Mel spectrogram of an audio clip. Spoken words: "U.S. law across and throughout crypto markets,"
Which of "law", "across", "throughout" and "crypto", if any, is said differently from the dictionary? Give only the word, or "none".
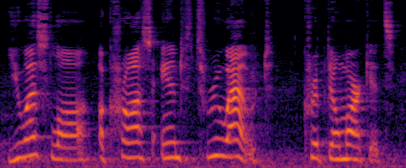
none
